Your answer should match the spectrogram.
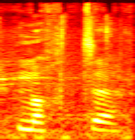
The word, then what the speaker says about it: morte: Morte. I never know if I need to pronounce the last letter or not. French is so hard. No, morte because you're it's Ah, feminine. because it's feminine.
